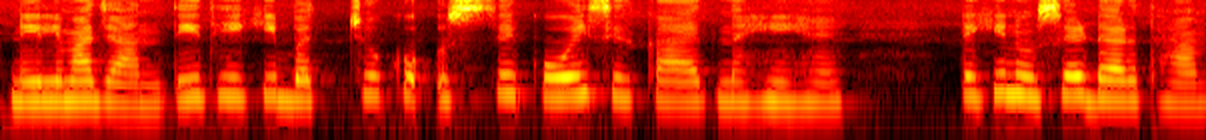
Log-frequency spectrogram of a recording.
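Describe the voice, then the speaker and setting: A woman's voice: fairly high pitch, warm tone. A woman reading a scripted, emotional family story as a storyteller.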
